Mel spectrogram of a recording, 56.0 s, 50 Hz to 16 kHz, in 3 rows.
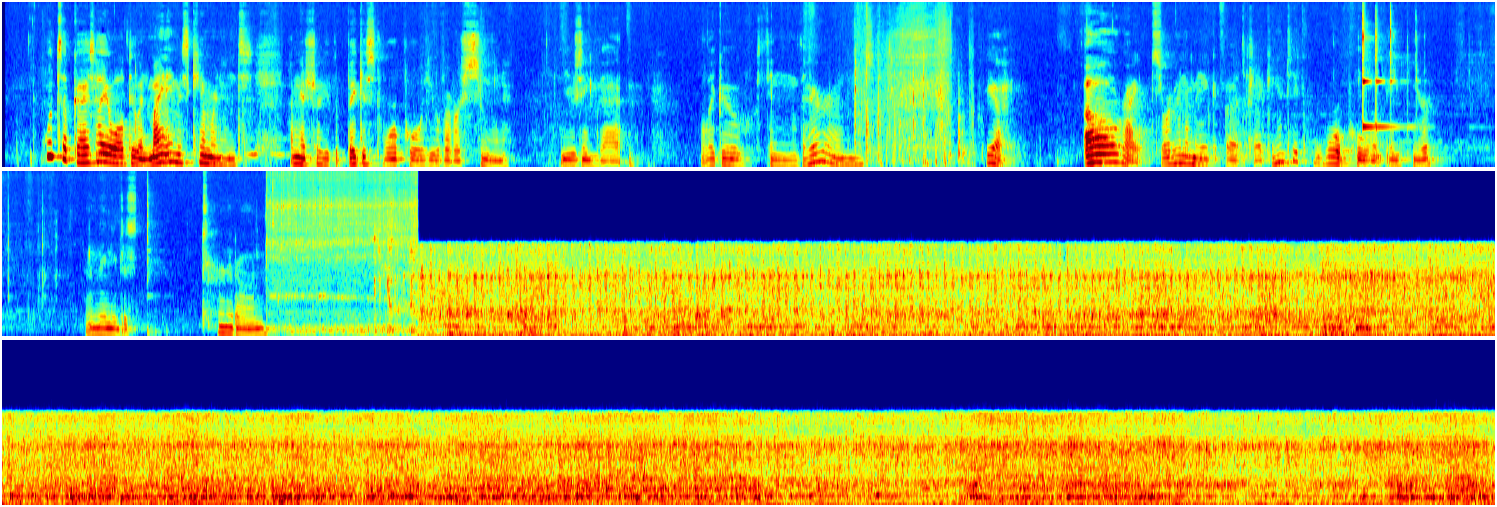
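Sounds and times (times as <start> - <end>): small electric motor whirring: 22.0 - 55.9.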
